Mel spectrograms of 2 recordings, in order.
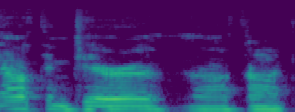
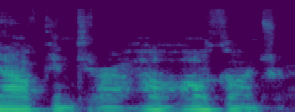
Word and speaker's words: Alcantara: You have Sandy Alcantara, whatever you want to call him. I always say Alcantara because that's how it's spelled.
